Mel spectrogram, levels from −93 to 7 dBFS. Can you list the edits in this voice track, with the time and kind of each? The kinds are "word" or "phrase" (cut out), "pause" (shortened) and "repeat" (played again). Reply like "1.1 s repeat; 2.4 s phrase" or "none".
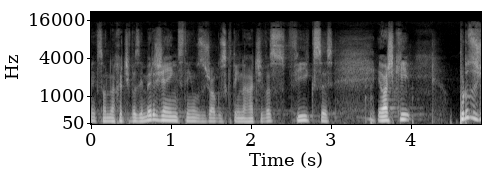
none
